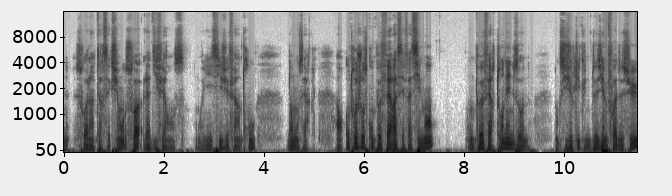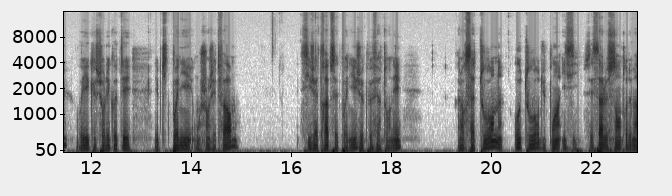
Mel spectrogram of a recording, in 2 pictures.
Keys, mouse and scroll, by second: 1.5 click, 6.6 scroll up 2, 7.4 click, 7.9 scroll up 1, 10.5 click, 16.1-20.5 drag.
